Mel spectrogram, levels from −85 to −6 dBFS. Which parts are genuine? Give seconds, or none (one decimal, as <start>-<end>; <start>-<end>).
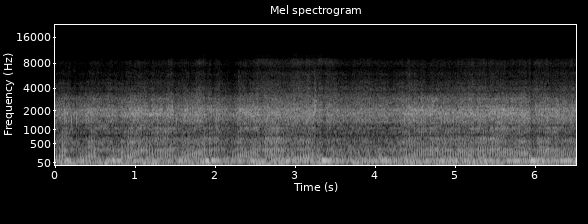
0.0-6.5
